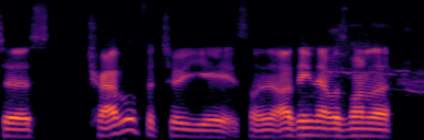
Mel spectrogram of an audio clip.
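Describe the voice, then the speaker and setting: A man speaks with an Australian accent. His intonation is monotone and flat. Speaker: coffee company founder. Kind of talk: video call interview. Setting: video call.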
